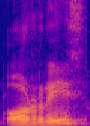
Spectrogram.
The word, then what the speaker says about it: orris: bomba de Iris y realmente no se dice Iris se dice orris porque el Iris es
